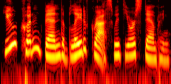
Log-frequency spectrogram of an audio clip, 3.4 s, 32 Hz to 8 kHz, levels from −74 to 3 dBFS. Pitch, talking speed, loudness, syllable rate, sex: 215 Hz, 175 wpm, -18 LUFS, 3.7 syllables/s, female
